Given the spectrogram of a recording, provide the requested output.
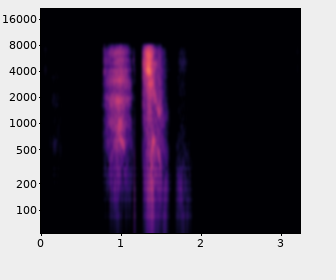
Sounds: Sneeze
